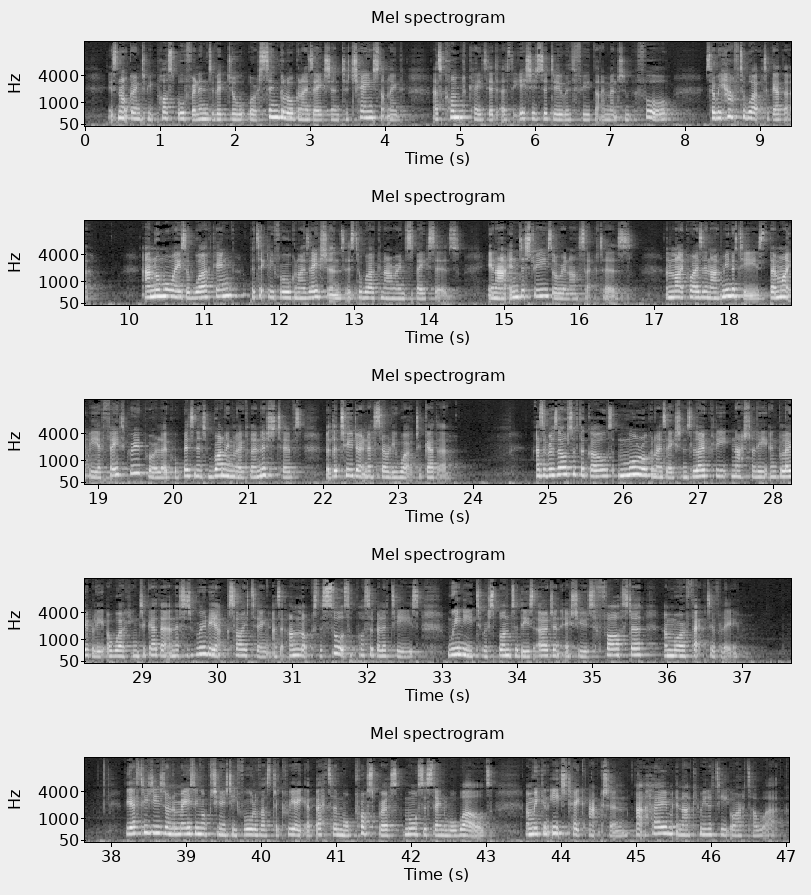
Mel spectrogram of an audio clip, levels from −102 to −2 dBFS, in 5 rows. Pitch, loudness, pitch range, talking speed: 230 Hz, -19 LUFS, 210-255 Hz, 200 wpm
